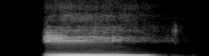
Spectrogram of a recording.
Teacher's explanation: i'm saying it very nice very softly and my voice is going downwards and i'm only pronouncing it for one second or one count and no longer than that all right so that's something like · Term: kasra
